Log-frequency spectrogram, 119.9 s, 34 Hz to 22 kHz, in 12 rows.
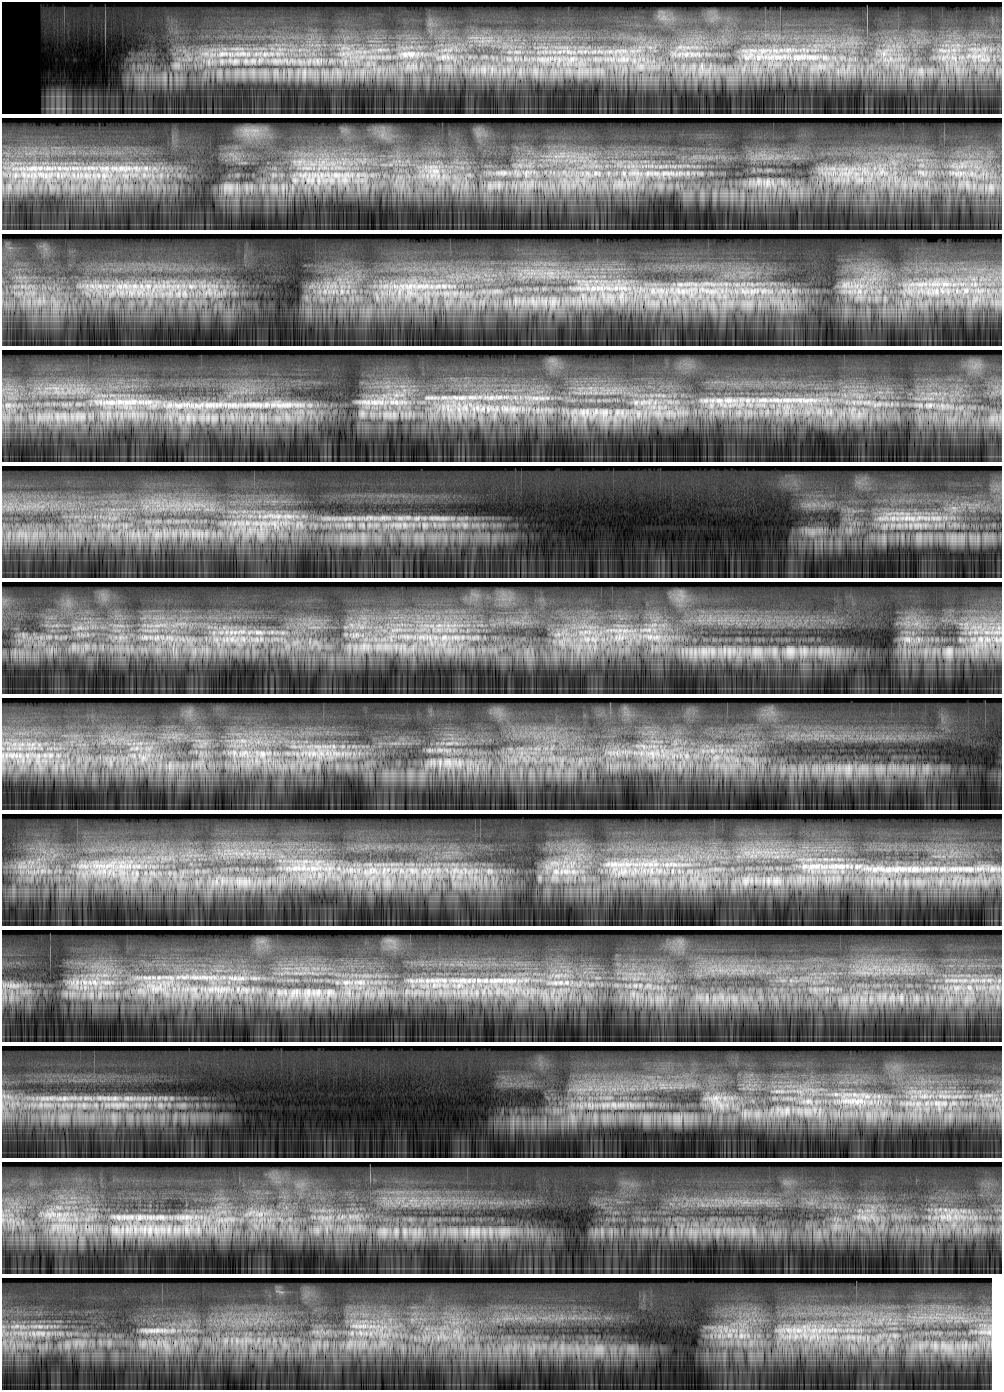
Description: Waldecker Lied, gemischter Chor Bad Wildungen (1965)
